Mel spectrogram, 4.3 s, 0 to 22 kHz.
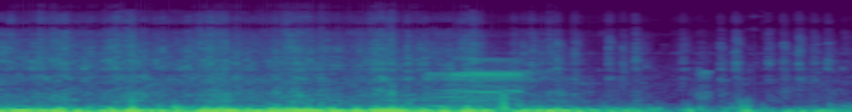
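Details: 1976 Dodge Coronet ex-CHP car, 440 V8: the big V8 chugs and lumps unevenly at low revs, then sags and fades; it's only firing on a few cylinders.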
